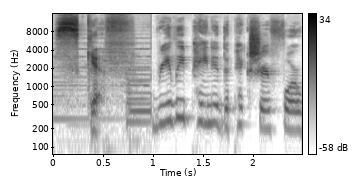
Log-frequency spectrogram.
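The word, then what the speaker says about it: SCIF: I don't know why I kept calling it SHIF. It's actually pronounced skiff.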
